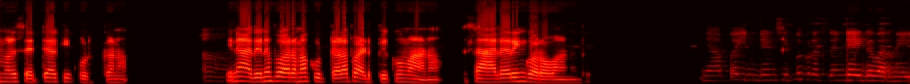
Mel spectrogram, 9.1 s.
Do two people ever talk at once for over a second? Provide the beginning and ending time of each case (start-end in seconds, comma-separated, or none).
none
